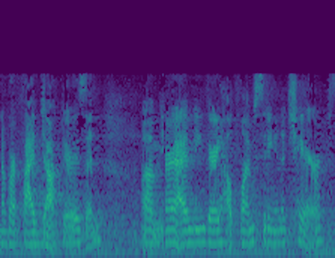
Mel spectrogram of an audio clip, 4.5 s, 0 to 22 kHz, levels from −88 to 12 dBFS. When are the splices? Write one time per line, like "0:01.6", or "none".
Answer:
0:02.2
